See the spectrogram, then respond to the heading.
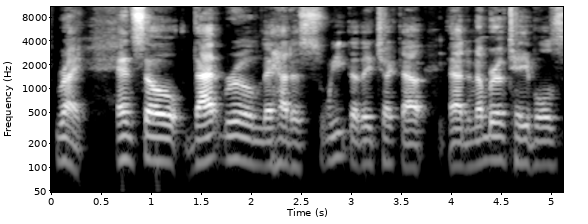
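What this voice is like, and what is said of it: Hoarse, worn-out voice. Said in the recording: “my voice was completely shot from the convention and I'm still having remnants ... my voice is a little shot”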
